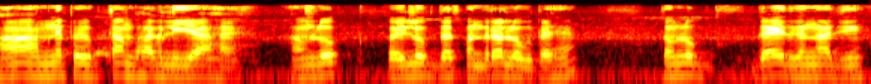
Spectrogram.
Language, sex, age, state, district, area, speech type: Hindi, male, 30-45, Uttar Pradesh, Mirzapur, rural, spontaneous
